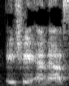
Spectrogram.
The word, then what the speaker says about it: Hans: And then we have Big Hans, and it's spelled H-A-N, like H-A-N-S, like Hans. So it's Big Hans.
